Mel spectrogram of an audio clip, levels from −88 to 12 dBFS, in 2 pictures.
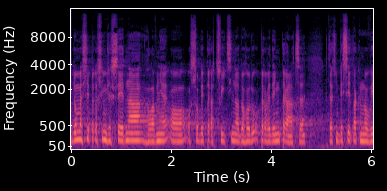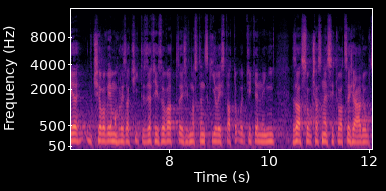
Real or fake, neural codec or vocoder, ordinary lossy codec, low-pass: real; none; MP3, 64 kbps; 14.4 kHz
